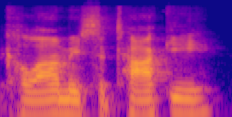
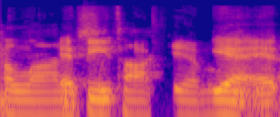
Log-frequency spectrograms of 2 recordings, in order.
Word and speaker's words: Kalani Sitake: So I had was it Kalami Sitake? Is that how you say his name? Kalani Sitake.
